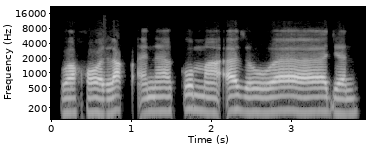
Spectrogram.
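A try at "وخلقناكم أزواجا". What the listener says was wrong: Naknya panjang. Wa khalaqnakum azwajan.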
